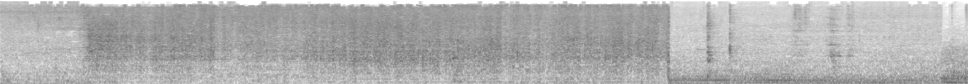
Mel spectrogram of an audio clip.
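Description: Malabar spinach greens stir-fried in a pan: a steady loud sizzle with stirring scrapes, which drops to a quieter hiss with a few clinks near the end.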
